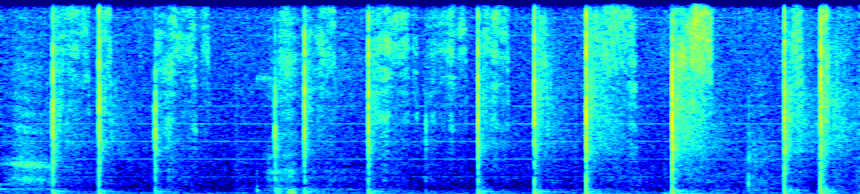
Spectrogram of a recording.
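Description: Chalk writing on a blackboard: faint, irregular taps and clicks of the chalk against the board, with a short scratch of a stroke near the end.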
